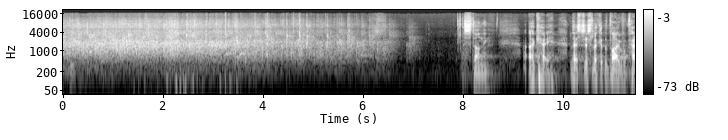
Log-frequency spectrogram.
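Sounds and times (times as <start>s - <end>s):
audience applause: 0.0s - 7.1s
speech: 8.0s - 8.6s, 9.2s - 11.4s.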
